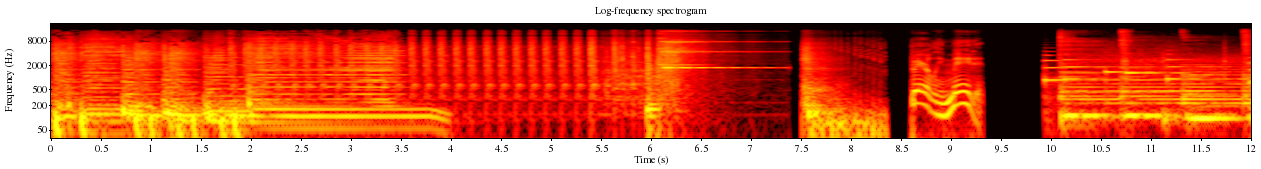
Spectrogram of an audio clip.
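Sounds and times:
rapid ticking: 0:02.0 - 0:05.6
bright ding: 0:06.0 - 0:07.4.

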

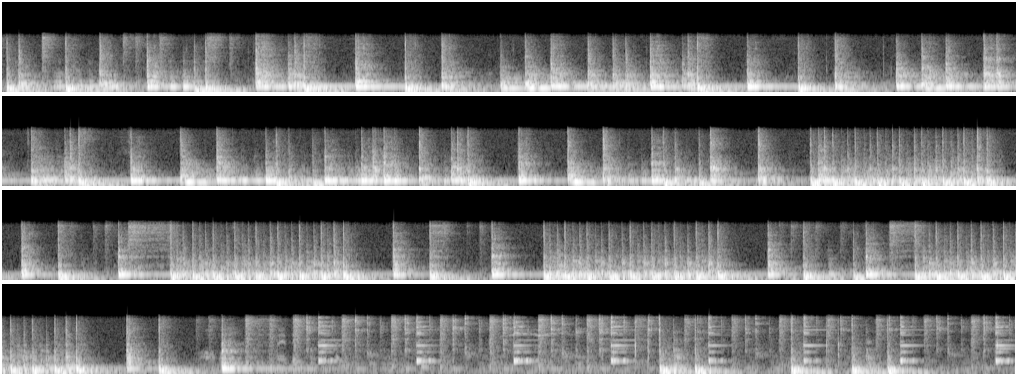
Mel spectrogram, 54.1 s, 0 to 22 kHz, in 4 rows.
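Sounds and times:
bass drum: 0:00.0 - 0:54.0
drum kit solo: 0:00.0 - 0:54.0.

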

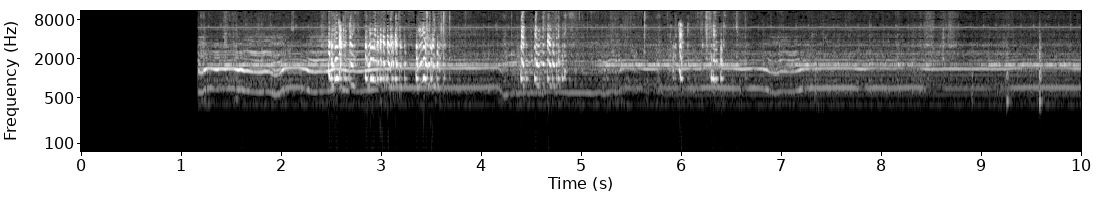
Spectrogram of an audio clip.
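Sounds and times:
excavator hydraulic whine: 0:01.2 - 0:10.0.

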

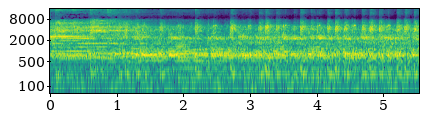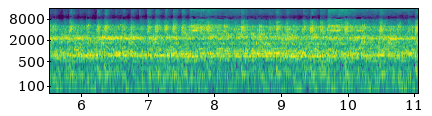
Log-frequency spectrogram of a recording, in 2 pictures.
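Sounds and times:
fast clicking rhythm: 0:00.0 - 0:11.0
live rockabilly band: 0:00.0 - 0:11.0
upright bass: 0:00.0 - 0:11.0.

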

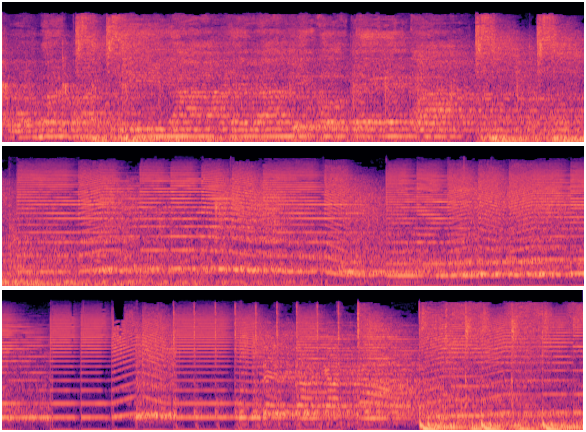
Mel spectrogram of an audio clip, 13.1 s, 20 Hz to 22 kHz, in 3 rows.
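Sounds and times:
sliding synthesizer tones: 0:00.0 - 0:10.9
pulsing bass beat: 0:00.3 - 0:07.0, 0:11.9 - 0:13.0.

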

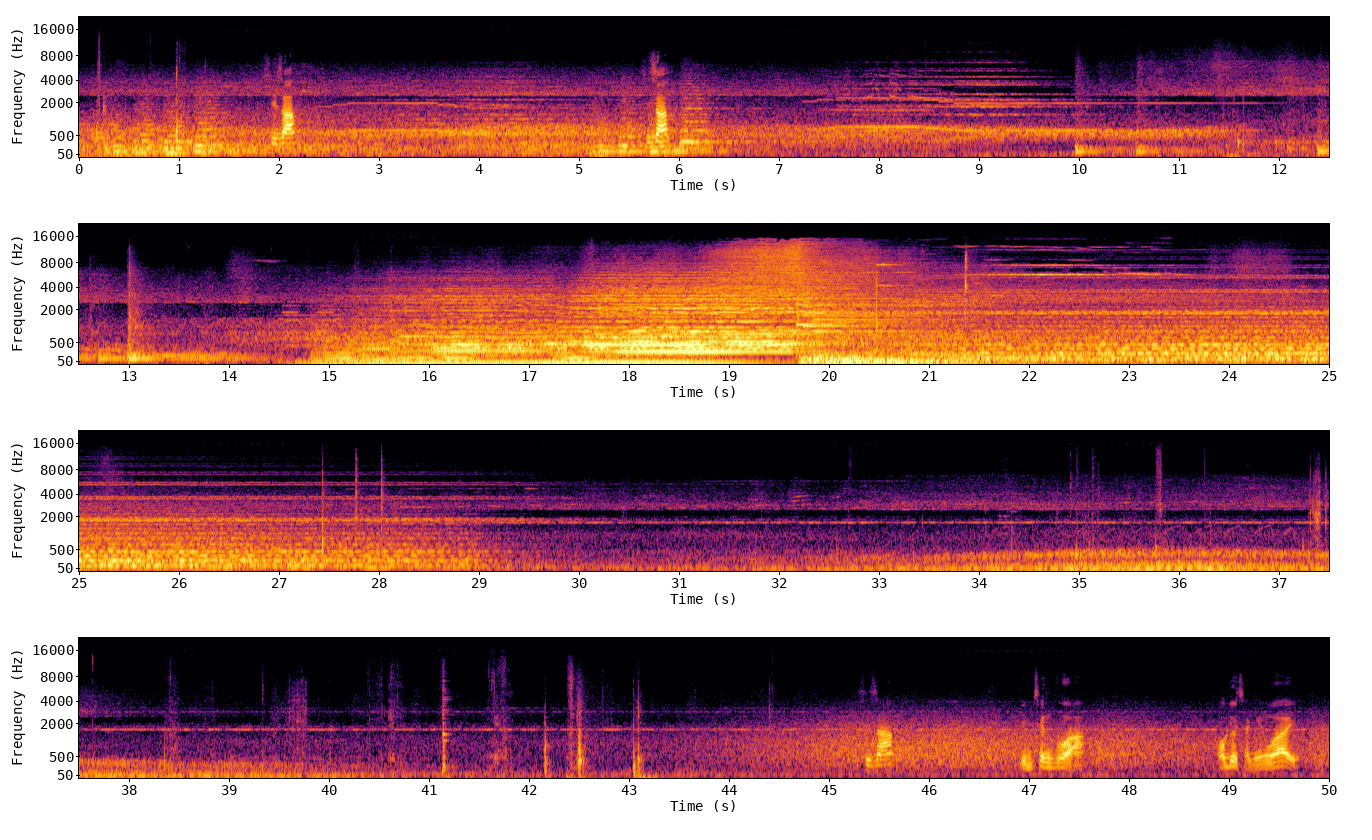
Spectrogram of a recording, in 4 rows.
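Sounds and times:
low city rumble: 0:00.0 - 0:07.8, 0:19.8 - 0:50.0.

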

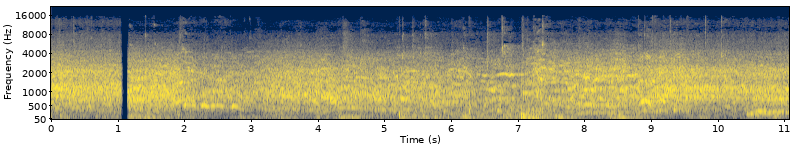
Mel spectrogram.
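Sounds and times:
crowd chatter: 0:01.2 - 0:11.0.

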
